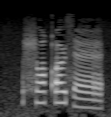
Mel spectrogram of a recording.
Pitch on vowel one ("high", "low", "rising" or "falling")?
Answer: high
